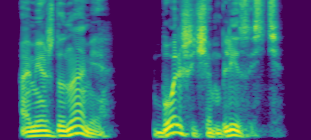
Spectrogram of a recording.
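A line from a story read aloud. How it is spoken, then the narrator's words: Quiet. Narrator (Russian): тихо произносит он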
